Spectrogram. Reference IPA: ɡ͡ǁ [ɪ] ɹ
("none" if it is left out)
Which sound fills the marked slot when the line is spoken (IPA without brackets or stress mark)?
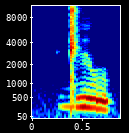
ɪ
